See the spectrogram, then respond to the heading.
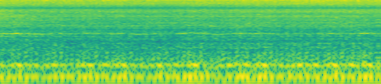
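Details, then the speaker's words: Truck with throttle-body injection, running after a debris-clogged fuel tank was dropped, hot-tanked and cleaned and lines and pre-filter cleared; steady low, slightly loping idle with no knocks, idle speed dropping lower than it should. "so we're running good still you can hear the idle dropped"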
